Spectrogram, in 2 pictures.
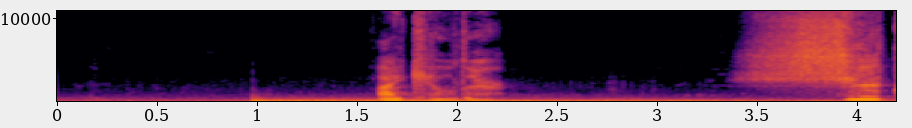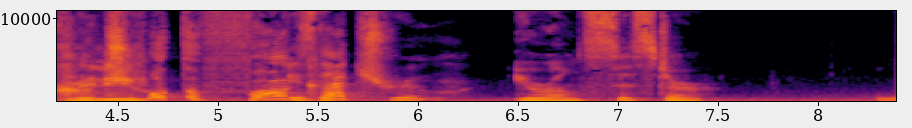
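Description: A young woman speaks in a strained, emotional voice, close by.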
